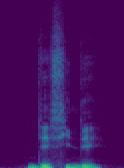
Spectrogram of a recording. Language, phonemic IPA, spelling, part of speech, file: French, /de.si.de/, décider, verb, Fr-décider.ogg
- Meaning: 1. to decide 2. to persuade, convince (someone) 3. to make a decision, to make up one's mind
